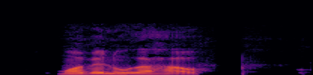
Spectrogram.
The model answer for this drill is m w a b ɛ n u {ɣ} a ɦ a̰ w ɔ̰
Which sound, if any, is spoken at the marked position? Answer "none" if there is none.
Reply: ɣ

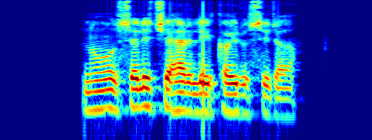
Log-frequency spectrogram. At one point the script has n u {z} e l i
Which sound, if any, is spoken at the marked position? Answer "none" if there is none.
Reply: s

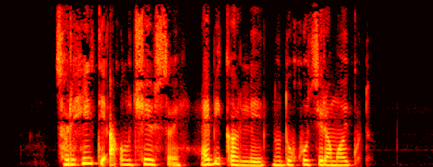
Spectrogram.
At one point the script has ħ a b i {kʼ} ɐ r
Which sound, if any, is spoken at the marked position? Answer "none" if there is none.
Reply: kʼ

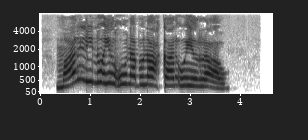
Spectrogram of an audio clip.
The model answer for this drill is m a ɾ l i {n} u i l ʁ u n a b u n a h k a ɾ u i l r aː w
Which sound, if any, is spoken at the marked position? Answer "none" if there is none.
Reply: n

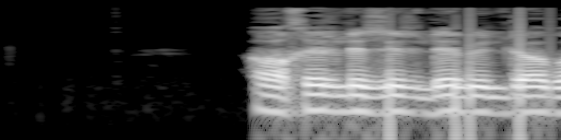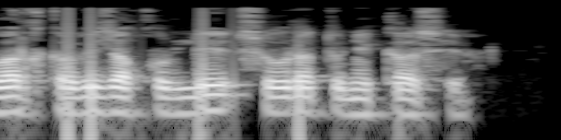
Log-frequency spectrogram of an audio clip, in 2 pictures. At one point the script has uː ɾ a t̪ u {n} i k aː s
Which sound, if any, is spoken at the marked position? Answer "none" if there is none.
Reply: n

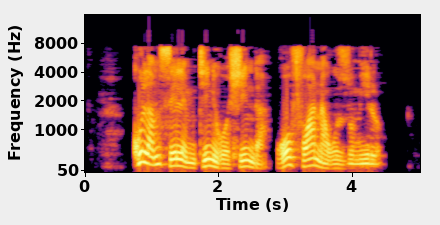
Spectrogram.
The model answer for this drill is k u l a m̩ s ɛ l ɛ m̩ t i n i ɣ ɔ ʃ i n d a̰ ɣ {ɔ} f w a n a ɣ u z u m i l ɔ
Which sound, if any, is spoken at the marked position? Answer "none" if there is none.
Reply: ɔ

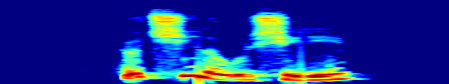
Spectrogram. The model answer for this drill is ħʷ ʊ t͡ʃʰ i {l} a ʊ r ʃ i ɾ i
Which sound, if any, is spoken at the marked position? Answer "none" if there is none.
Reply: l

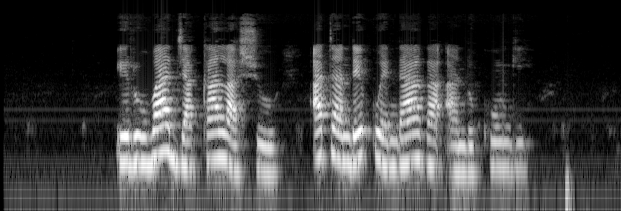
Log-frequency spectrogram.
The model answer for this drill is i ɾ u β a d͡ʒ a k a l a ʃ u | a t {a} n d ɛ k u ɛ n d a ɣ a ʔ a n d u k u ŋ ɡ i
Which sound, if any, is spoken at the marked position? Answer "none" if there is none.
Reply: a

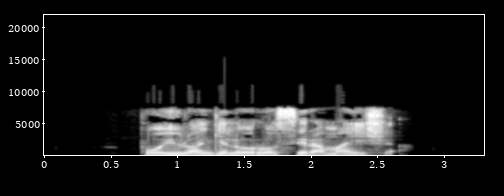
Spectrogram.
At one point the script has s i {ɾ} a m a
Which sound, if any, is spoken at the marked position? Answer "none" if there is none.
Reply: ɾ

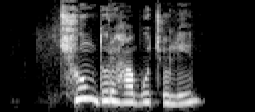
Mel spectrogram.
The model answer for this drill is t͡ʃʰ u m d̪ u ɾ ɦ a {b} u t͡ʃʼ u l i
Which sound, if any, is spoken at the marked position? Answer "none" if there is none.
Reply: b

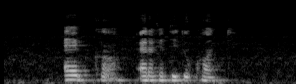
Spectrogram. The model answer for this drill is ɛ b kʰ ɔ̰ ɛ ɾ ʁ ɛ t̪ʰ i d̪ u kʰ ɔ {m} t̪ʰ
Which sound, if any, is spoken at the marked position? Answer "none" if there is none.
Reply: n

